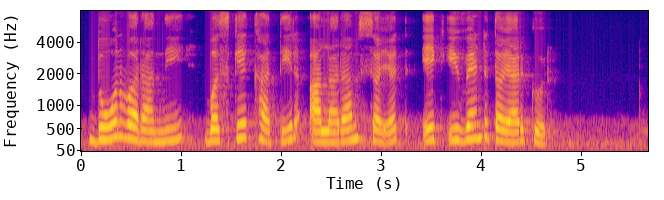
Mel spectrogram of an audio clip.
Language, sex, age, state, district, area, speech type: Goan Konkani, female, 18-30, Goa, Canacona, rural, read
